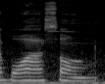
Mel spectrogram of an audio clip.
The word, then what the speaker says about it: Poisson: binomial yang kedua adalah distribusi puas song ya bacanya Boa song seperti itu Nah berikutnya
